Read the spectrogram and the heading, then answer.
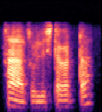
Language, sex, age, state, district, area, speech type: Bengali, male, 18-30, West Bengal, Kolkata, urban, conversation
